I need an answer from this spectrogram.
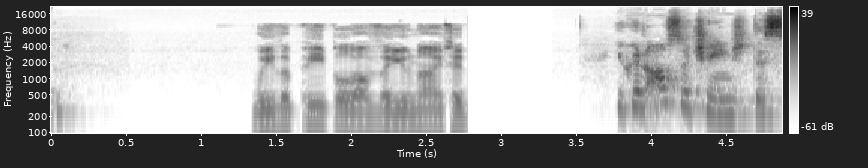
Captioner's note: computerized voice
